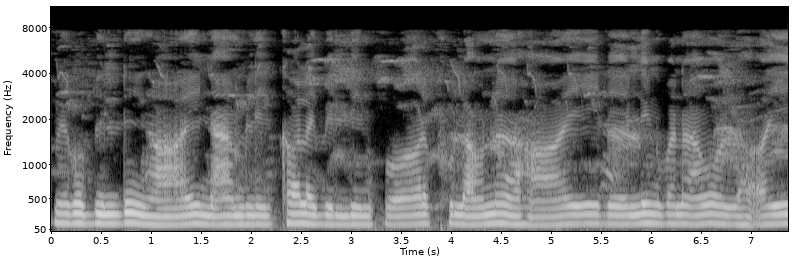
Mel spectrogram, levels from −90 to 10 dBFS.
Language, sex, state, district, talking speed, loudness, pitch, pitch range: Bajjika, male, Bihar, Vaishali, 115 wpm, -14 LUFS, 130 Hz, 125-135 Hz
